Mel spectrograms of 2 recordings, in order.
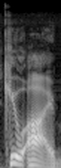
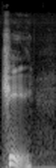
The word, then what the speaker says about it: Qi: See, it's QI, but it's Chinese and it's pronounced Qi. just so you know, when you hear that, or if you see QI, be the learned one and say Qi, wireless charging.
